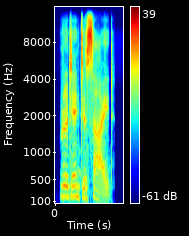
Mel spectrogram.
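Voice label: "rodenticide", Indian English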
